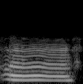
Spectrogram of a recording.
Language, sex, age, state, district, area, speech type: Kannada, female, 30-45, Karnataka, Mandya, rural, conversation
